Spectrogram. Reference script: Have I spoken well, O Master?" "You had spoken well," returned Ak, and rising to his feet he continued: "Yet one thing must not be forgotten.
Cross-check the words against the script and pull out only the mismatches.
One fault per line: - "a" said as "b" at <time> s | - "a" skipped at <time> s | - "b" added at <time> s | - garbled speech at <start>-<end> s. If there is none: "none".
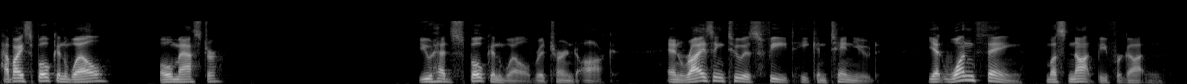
none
